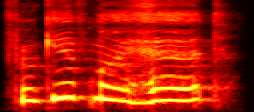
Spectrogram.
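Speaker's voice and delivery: put-on very high, loud falsetto girl; childish tearful voice. A narrator's reading. Laura to the dead man after a sob, childish plea. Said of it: "gave a loud childish sob".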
